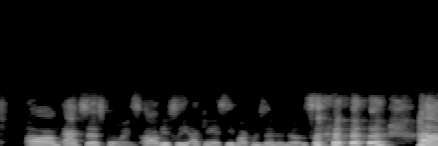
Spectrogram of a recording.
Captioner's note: laughs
